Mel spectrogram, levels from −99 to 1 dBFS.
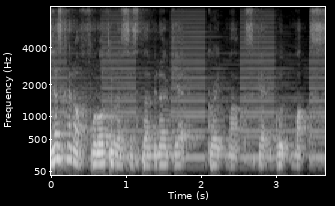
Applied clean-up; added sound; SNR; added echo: none; Alarm; 16 dB; reverberation time 0.7 s.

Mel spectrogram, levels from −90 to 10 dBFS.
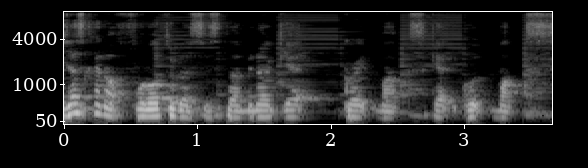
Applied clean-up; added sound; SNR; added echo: classical method WPE with log-MMSE.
